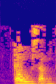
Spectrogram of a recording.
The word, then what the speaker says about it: câu sanh: Cái chữ cu á, đúng là mình đọc là câu. Câu sanh tức là khi mình sanh ra có một ông thần cùng sanh với mình, gọi là câu sanh mà.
